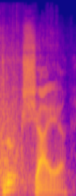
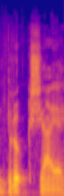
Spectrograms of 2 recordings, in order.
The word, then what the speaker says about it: Brookshire: Speak with Brookshire. Why does he say his name Brookshire? Surely it's Brookshire.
